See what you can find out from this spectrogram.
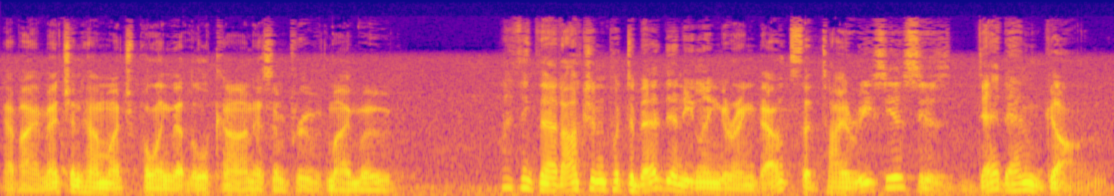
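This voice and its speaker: An actor playing a roguish, glib smuggler and con artist in a video game, with a wry, theatrical delivery. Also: male voice, low-pitched, very animated, a little fast, slight background noise. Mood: pleased, scheming. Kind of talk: video game character dialogue.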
